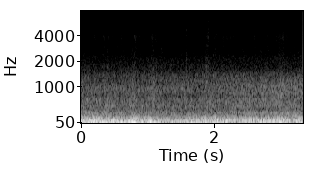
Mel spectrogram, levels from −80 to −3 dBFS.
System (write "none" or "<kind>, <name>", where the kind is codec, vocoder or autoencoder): none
